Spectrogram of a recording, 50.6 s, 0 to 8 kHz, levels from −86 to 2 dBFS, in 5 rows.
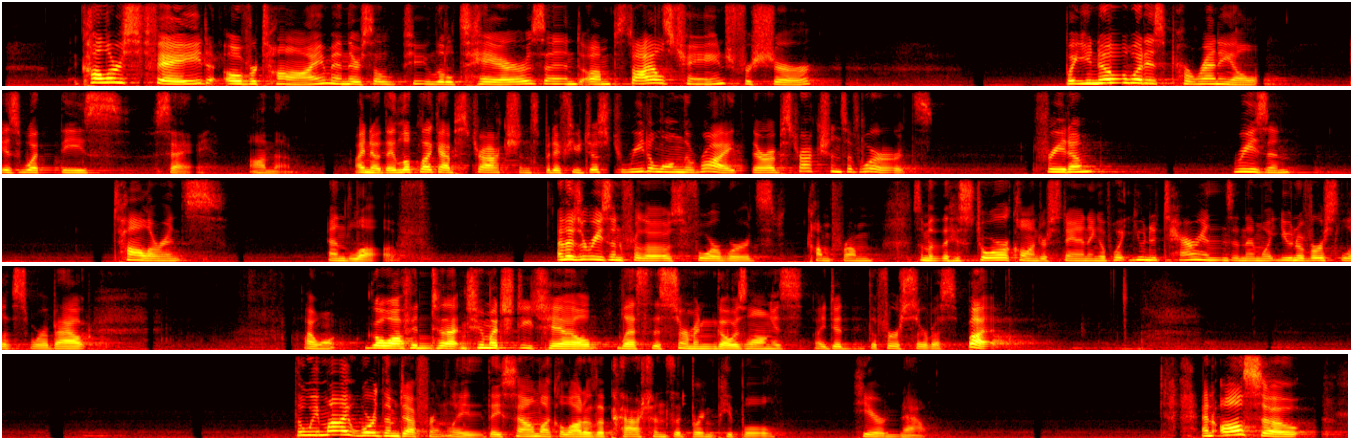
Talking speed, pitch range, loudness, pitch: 140 wpm, 160-240 Hz, -23 LUFS, 205 Hz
